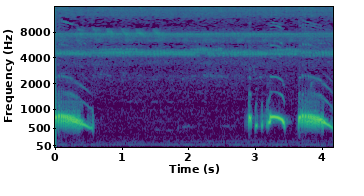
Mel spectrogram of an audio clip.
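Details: Spotted dove call meant to draw in wild doves: a long falling coo, a pause of two seconds, then rapid short notes leading into arched and drawn-out coos. A faint high whine is constant.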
